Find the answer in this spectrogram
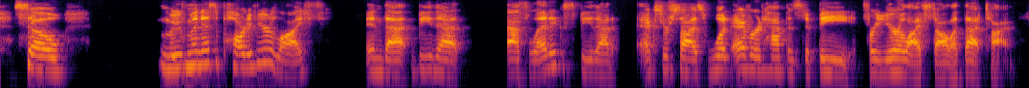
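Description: The speaker has an unremarkable speaking voice with ordinary pitch variation at a moderate pace. The background is quiet. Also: woman, medium pitch for a woman. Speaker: dietitian and sports nutrition expert. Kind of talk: casual interview conversation. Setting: phone call.

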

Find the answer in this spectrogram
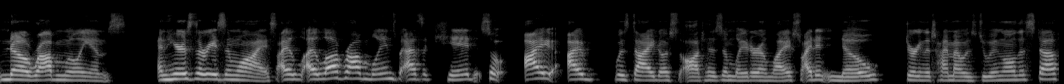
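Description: A woman with an unremarkable speaking voice talks at a fairly high pitch with ordinary pitch variation against a quiet background. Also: fairly quick pace. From US West Coast, San Francisco Bay Area. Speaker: comedian and social media creative director. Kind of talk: casual chat.

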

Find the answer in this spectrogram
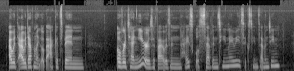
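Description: In a very clean recording with a silent background and a dry, close sound with no echo, a woman uses a normal speaking voice at a medium pitch, with ordinary pitch variation and a fairly quick pace. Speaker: student. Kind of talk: casual chat. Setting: studio.

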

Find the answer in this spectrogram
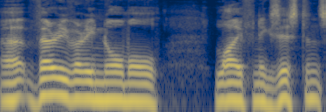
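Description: A man with an English Midlands accent speaks at a medium pitch and a fairly quick pace. His intonation is fairly even, and the recording is very clean with a silent background. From English Midlands (Birmingham area). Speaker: graphic novelist and writer. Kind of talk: interview.

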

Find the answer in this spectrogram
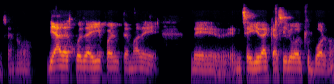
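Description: Monotone, flat intonation carries this man's speech. His voice is fairly low and his pace moderate. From Mexico, San Luis de la Paz, Guanajuato. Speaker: cycling coach and nutritionist. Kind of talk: interview. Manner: halting, many fillers and repeats.

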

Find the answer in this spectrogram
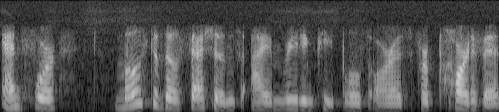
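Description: In an ordinary speaking voice, a woman talks at a medium pitch with lively intonation. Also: fairly slow pace. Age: 60s. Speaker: energy healer and face reader. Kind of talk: interview.

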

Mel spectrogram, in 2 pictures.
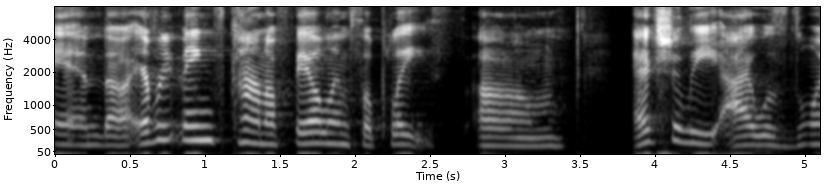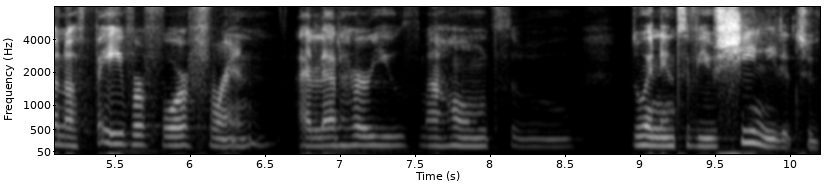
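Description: A very clean recording with a silent background: a normal speaking voice, moderate in pace, ordinary in pitch variation. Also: woman, medium pitch for a woman. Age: 40s. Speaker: chef and cookbook author. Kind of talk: casual interview.

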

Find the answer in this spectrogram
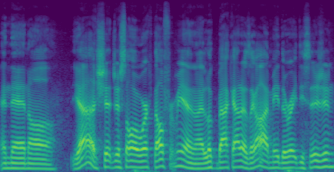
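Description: With a Hawaiian accent, a man of medium pitch speaks at a very fast pace and with fairly even intonation. The background is quiet. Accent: Hawaiian local English. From Hawaii, Big Island (Hilo). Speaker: professional MMA fighter. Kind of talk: casual chat.

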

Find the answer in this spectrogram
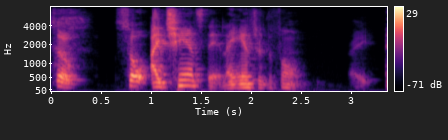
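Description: Vocal fry runs through this animated American-accented voice at a moderate pace. Its pitch swings very widely. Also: man. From US Northeast. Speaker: podcast co-host. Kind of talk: casual chat.

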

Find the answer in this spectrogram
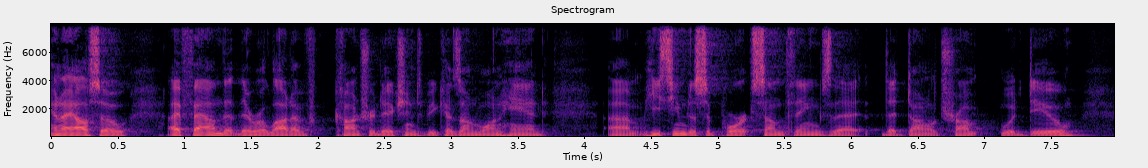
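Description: With a normal speaking voice, a man talks at a fairly quick pace in a fairly low pitch and fairly even intonation, in a very clean recording with a silent background. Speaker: political podcaster and libertarian. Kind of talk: casual interview.

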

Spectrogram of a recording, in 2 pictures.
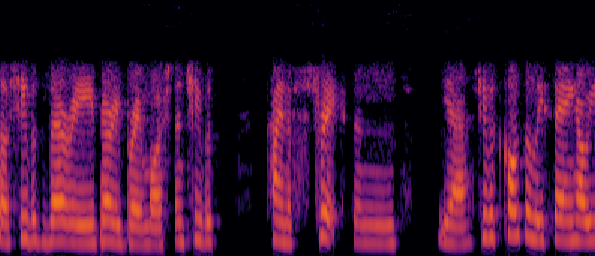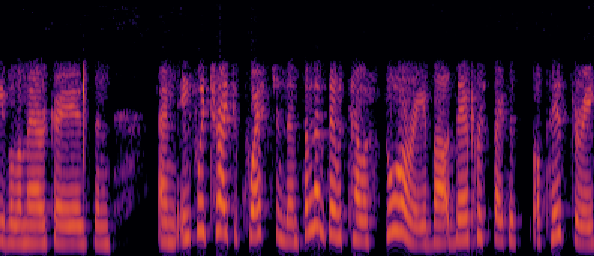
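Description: A woman speaks with a Latvian accent. Her pitch is fairly high. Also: ordinary pitch variation, fairly quick pace. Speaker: former journalist, NATO employee, traveller. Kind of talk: casual interview, travel storytelling.

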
